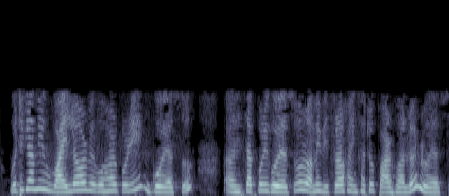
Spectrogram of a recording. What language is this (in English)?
Assamese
